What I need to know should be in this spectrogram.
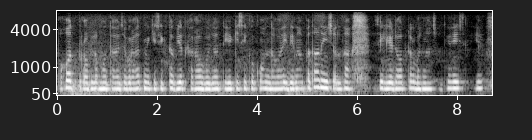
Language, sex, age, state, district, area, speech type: Urdu, female, 18-30, Bihar, Khagaria, urban, spontaneous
